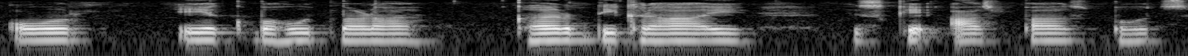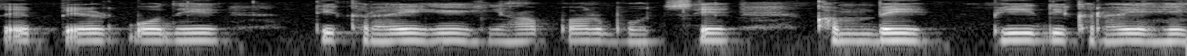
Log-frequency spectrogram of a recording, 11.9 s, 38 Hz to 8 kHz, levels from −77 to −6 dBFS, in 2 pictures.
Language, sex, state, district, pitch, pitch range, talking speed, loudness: Hindi, male, Andhra Pradesh, Guntur, 170 Hz, 165-170 Hz, 130 wpm, -20 LUFS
